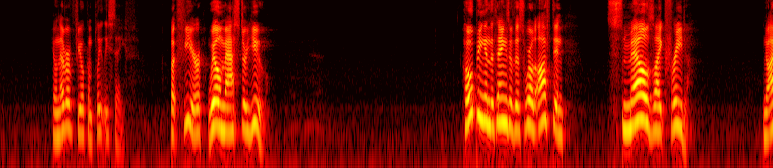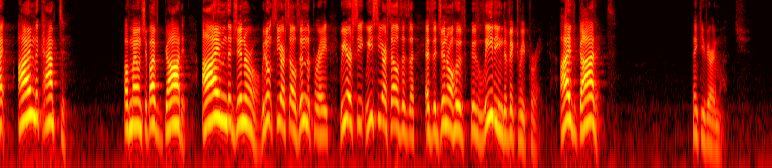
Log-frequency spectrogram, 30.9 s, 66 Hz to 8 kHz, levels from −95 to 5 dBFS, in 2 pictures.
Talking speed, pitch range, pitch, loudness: 130 wpm, 175-240 Hz, 205 Hz, -25 LUFS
